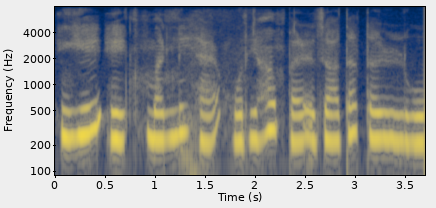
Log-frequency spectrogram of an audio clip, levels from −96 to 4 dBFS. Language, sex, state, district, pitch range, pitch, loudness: Hindi, female, Bihar, West Champaran, 225-260 Hz, 240 Hz, -14 LUFS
